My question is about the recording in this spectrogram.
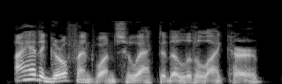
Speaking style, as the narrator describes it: Lucy said

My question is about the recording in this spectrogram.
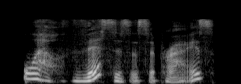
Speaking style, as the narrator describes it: I say, slurring a little

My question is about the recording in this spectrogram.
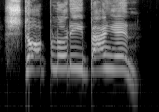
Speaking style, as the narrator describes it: I was forever yelling

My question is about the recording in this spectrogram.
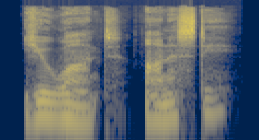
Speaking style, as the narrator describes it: she whispered, voice husky

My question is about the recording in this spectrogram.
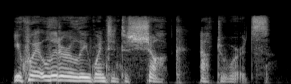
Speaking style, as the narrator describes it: Moses snapped, immediately regretting his sharp tone

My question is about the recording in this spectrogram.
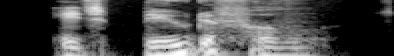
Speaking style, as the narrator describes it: said Mort softly

